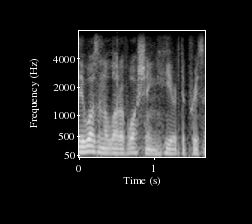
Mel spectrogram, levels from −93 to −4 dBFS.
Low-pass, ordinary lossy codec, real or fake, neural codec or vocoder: 7.2 kHz; Opus, 24 kbps; fake; codec, 16 kHz in and 24 kHz out, 1 kbps, XY-Tokenizer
